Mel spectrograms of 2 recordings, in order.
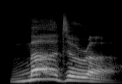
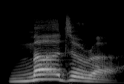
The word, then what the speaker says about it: murderer: Murderer. Murderer. The stress is on the first syllable.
